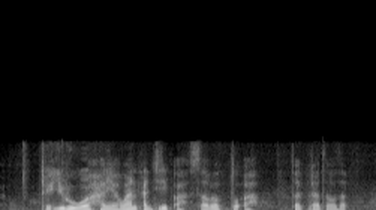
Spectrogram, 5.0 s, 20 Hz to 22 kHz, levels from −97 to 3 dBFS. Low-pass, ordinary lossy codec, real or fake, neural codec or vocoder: 7.2 kHz; AAC, 32 kbps; fake; codec, 16 kHz in and 24 kHz out, 0.6 kbps, FocalCodec, streaming, 4096 codes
